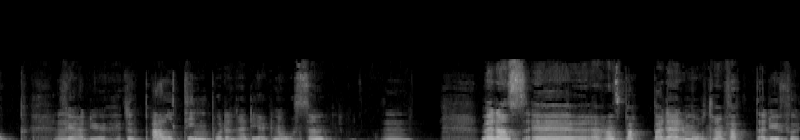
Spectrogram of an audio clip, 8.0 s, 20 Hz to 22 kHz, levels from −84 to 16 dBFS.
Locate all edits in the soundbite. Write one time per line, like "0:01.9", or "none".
0:01.2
